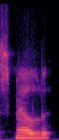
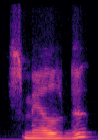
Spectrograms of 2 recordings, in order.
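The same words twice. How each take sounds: First: The final d sound is light and subtle. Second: The final d sound is strongly exaggerated. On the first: "Uno normalmente, ya cuando le coge el tino, dice ... es mucho más sutil" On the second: "lo estoy exagerando precisamente para que usted lo relacione"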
